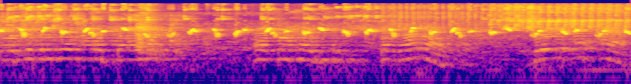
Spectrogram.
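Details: Caged trucuk (Yellow-vented Bulbul), a newly acquired bird singing at home on a hanging hook, delivering its rapid 'ropelan' song: quick sharp chirped notes, about four per second, over low voices and background chatter.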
